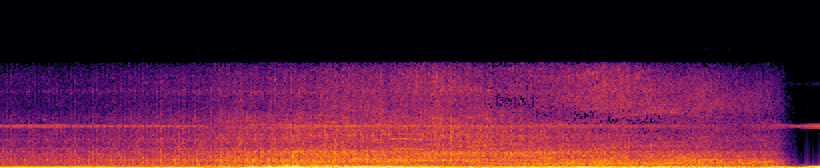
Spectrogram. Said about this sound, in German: Wir haben den Bus nicht bemerkt. Den Bus mit seinem laufenden Motor, in dem der Fahrer gesessen und uns zugesehen hat.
